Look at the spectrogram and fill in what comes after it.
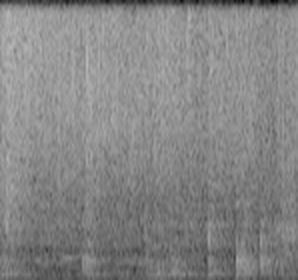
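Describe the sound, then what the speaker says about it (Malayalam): Tomatoes sautéing in a pan for a Kerala-style sardine curry: soft, steady sizzling with a few brief stirring scrapes, close and fairly quiet, no speech. "തക്കാളിയും ചേർത്ത് കൊടുത്തിട്ട് വീണ്ടും നല്ലതുപോലെ ഒന്ന് വഴറ്റി കൊടുക്കണം"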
